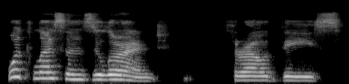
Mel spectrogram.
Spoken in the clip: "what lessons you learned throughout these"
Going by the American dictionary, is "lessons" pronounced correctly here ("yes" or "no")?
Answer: yes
